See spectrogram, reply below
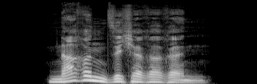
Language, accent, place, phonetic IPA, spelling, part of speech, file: German, Germany, Berlin, [ˈnaʁənˌzɪçəʁəʁən], narrensichereren, adjective, De-narrensichereren.ogg
- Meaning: inflection of narrensicher: 1. strong genitive masculine/neuter singular comparative degree 2. weak/mixed genitive/dative all-gender singular comparative degree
